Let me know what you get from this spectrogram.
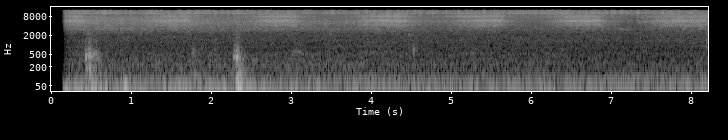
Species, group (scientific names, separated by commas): Neotibicen robinsonianus, Cicadidae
